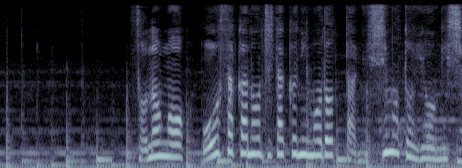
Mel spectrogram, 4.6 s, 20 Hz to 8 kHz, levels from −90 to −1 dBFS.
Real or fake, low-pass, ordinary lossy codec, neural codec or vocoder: fake; 7.2 kHz; MP3, 48 kbps; codec, 44.1 kHz, 7.8 kbps, Pupu-Codec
